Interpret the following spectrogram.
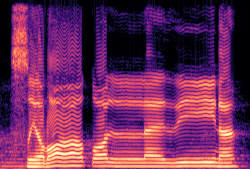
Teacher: Kemudian bertemu dengan alif lam. Di sini ada alif lam syamsiyah pada lafal alladzina, yang dimana lamnya harus tipis karena sifat lam itu tipis.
